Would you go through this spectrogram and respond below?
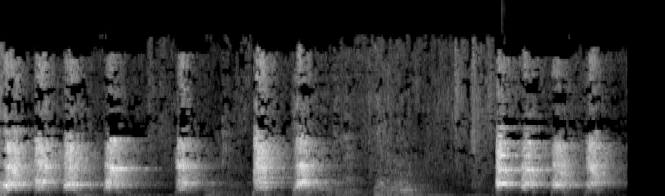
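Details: Miniature dachshund at play, giving a rapid run of sharp, high yappy barks, about eleven bursts in under seven seconds with short gaps, some rising into shrill yips; no other clear sounds.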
